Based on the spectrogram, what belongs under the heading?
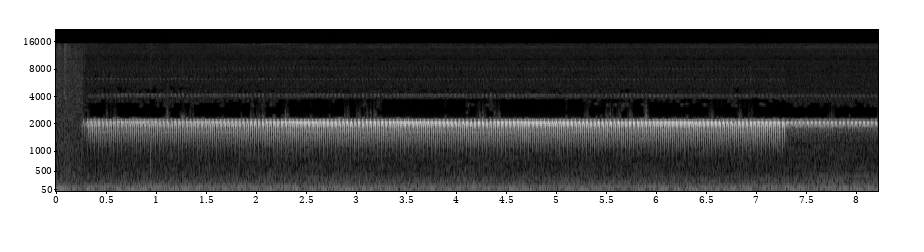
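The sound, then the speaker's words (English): A Houston toad gives one long, steady, high-pitched trill lasting about seven seconds, loud, over a faint low hum, with no voices. “To help you in that process, we have invited some field experts to come today and discuss with you the Houston toad and its importance.”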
